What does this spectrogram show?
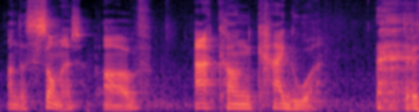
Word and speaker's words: Aconcagua: Pat, what is it like on the summit of Aconcagua? Did I say it right? It's almost as hard to pronounce it. Well, it's not that hard, but a lot of people struggle to pronounce it. Aconcagua, yeah, the highest mountain in South America, highest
